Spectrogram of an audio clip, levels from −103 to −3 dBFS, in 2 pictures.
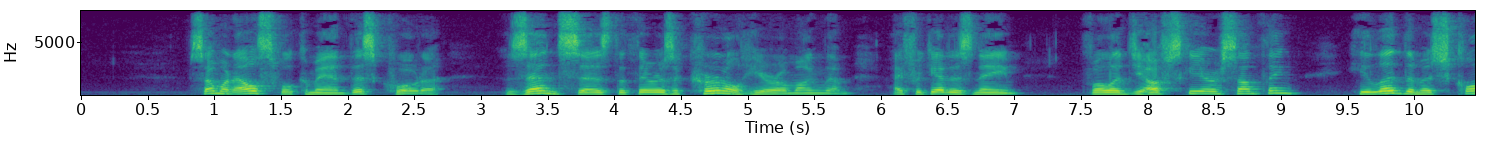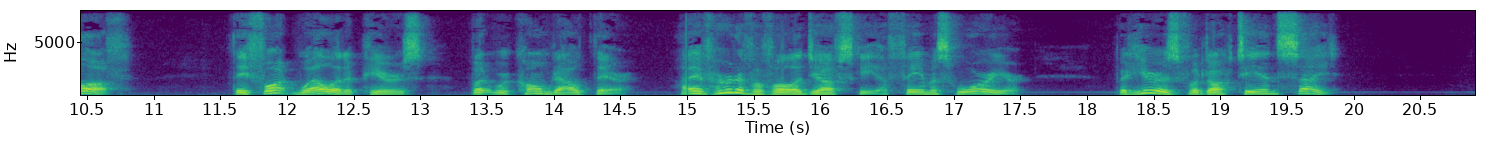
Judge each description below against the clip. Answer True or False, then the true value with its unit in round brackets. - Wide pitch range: True (5.9 semitones)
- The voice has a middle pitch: True (155 Hz)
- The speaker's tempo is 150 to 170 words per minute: True (155 wpm)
